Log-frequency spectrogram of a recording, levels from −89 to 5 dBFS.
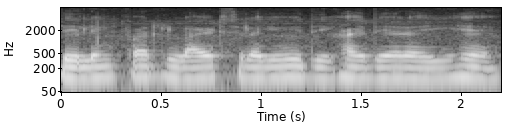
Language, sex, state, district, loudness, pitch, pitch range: Hindi, male, Chhattisgarh, Bilaspur, -14 LUFS, 110 Hz, 110-115 Hz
